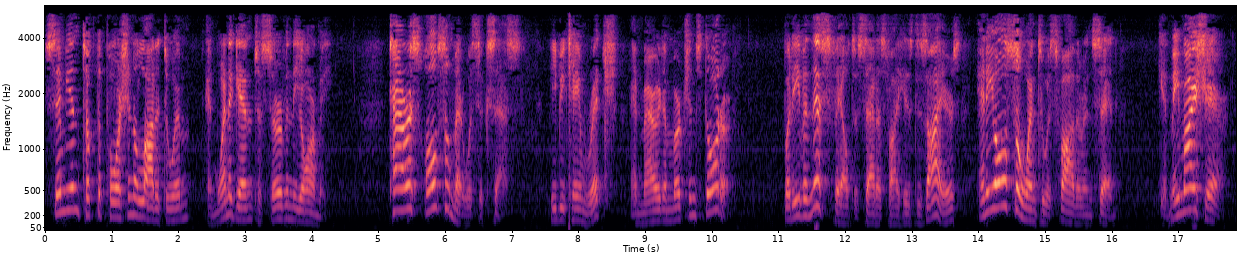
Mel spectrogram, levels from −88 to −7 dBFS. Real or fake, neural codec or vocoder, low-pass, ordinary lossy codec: real; none; 5.4 kHz; MP3, 32 kbps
